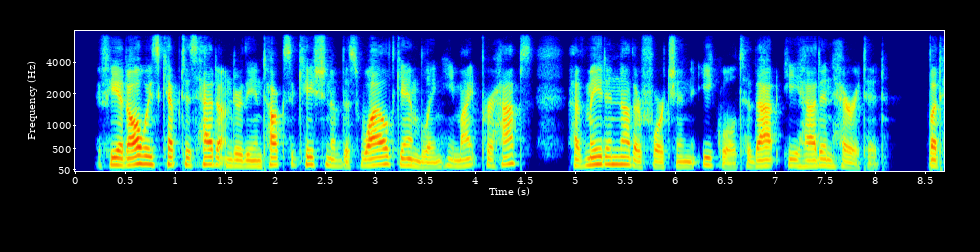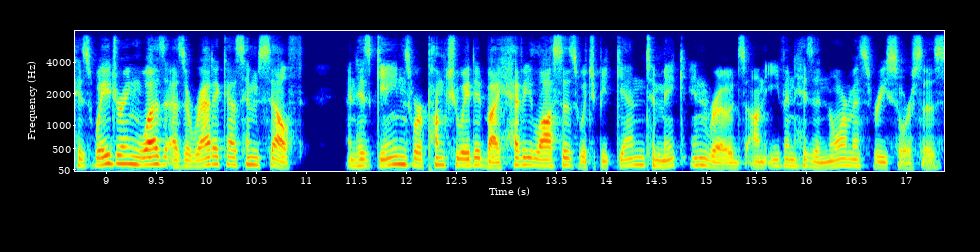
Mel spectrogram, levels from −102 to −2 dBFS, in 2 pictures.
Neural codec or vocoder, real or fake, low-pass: codec, 16 kHz in and 24 kHz out, 1 kbps, XY-Tokenizer; fake; 7.2 kHz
